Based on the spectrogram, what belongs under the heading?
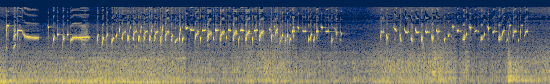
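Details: Extended Widani song of a goldfinch × canary hybrid, a fast, continuous run of high twittering and trilled notes with one brief break before the rapid chatter resumes.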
